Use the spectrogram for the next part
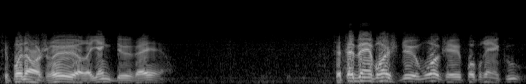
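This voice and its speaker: An actor playing a rough, ardent rural logger in a 1950s television drama, with a Quebec French accent and earnest, colloquial speech. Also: male voice, mid-range voice, lively intonation, normal speed, natural voice. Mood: defensive. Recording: muffled, tinny 1950s television soundtrack.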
